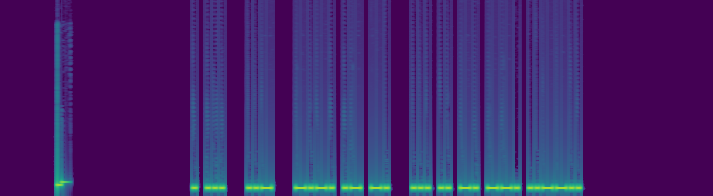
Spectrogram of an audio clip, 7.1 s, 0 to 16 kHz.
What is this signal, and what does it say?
Morse code, heard as a keyed tone, about 34 wpm, 700 Hz. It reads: ES U CAN SING?
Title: Sentences from Top 400 Words and Abbreviations 35wpm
